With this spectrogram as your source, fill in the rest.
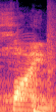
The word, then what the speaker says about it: whine: But some people consider the WH to be a different sound and say wine and whine as totally different words and hear it as totally different words.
